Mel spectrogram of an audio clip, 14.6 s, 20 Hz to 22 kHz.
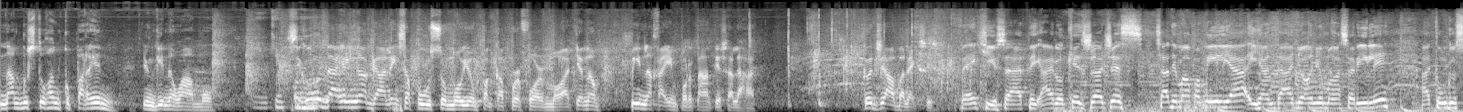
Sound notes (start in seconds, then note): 8.0 applause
